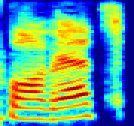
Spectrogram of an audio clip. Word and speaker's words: Vorwärts: So, okay, tell me, correct my pronunciation one time. Vorwärts, immer. – Vorwärts. – Vorwärts, vorwärts. – Vor. – Vor. Vorwärts. Vorwärts. Immer.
